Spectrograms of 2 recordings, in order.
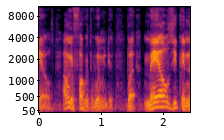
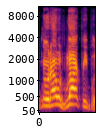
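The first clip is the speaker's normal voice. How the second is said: higher, louder insistent objection; mock Israelite; 10 semitones higher, 8 dB louder than usual. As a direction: mimic them insisting.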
